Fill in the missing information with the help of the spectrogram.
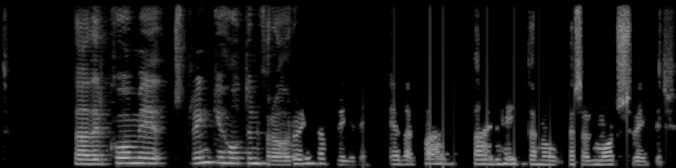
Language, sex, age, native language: Icelandic, female, 30-39, Icelandic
